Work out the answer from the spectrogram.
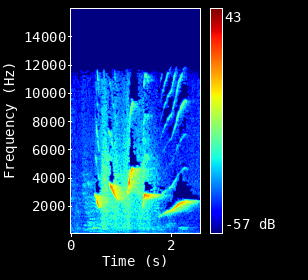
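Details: Song of a Green-winged saltator, a series of loud, clear whistled phrases with sharp accented notes, then a long smooth rising whistle held at the end over faint background hiss.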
